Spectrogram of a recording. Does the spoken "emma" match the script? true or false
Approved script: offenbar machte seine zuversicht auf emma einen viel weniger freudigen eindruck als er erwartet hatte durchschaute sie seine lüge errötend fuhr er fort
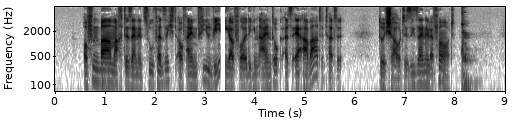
false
